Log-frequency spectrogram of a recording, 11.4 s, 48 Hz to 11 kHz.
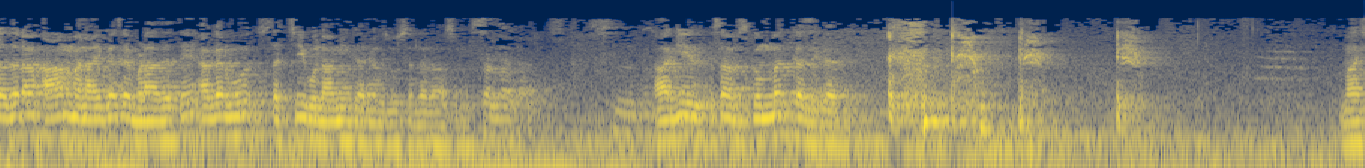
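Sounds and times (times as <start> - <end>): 
speech: 0.0 - 8.7, 9.3 - 9.7, 11.2 - 11.3
harsh coughs: 7.4 - 9.9.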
